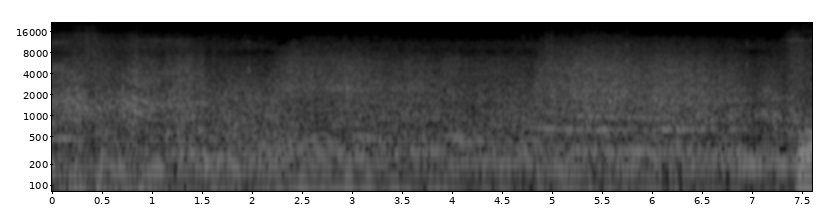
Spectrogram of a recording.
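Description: Race cars in a racing game at St Croix roar across the start-finish line, engines droning with rising and falling pitch as gears shift, fairly close and continuous for several seconds.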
